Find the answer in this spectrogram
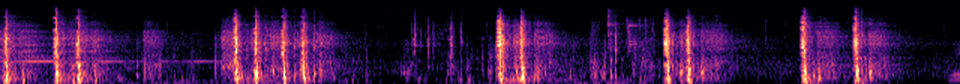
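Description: Semi-automatic pistol shots fired in quick pairs and threes, a second or more apart between groups, in a rapid string of fire at IPSC targets.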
